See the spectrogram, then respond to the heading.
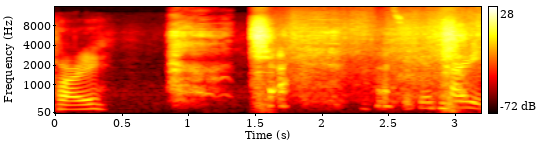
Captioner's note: both chuckling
